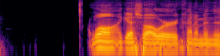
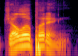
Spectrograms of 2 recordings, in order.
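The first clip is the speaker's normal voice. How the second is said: loud, higher mock Bill Cosby voice; Bill Cosby impression; 6 semitones higher, 10 dB louder than usual. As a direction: belt out a hammed-up Cosby ad line. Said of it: "is Bill Cosby".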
